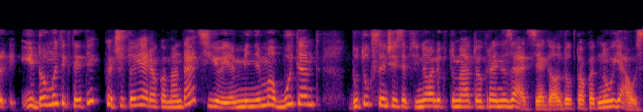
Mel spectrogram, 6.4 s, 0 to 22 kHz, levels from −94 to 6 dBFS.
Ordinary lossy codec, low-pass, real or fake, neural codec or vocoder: MP3, 48 kbps; 7.2 kHz; real; none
